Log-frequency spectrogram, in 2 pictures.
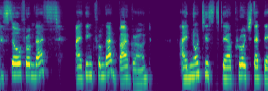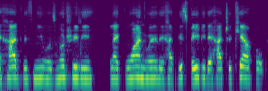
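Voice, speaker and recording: A woman with a Zambian accent, founder of a finance business, recounts her personal story in a reflective, conversational interview. Her pitch is fairly low, and the audio is poor but free of echo.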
